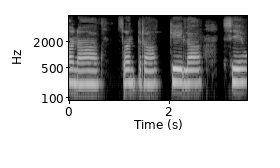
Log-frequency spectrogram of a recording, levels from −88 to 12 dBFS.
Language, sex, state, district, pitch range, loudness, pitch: Hindi, female, Bihar, Jamui, 215-230 Hz, -19 LUFS, 220 Hz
